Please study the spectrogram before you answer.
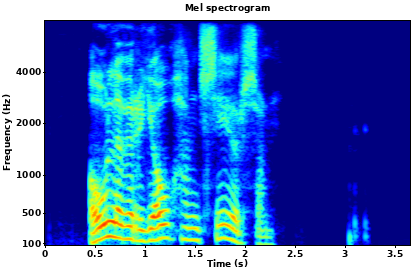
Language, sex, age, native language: Icelandic, other, 20-29, English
